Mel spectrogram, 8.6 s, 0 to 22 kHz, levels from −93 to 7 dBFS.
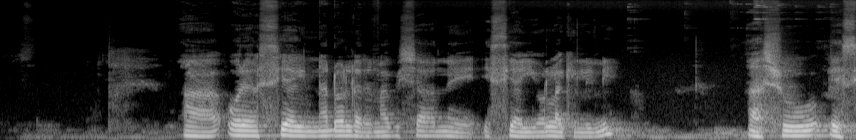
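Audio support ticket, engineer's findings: No audible faults found.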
